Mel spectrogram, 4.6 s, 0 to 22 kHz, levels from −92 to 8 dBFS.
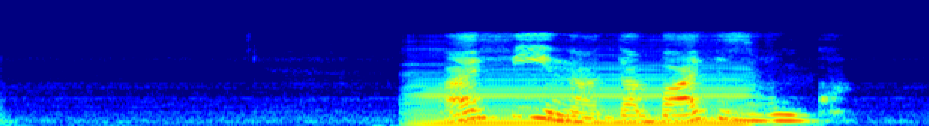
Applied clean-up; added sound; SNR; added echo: none; Bowed string instrument; 3 dB; reverberation time 0.3 s.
